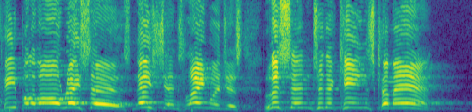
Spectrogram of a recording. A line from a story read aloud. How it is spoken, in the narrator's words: a herald shouted out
